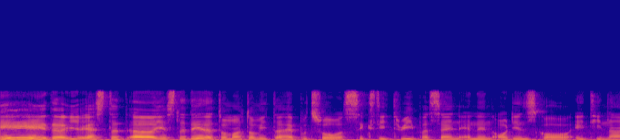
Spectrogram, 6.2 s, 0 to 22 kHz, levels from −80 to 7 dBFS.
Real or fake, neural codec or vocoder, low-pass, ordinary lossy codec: real; none; none; none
